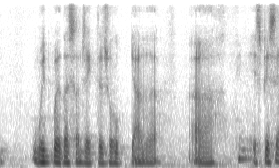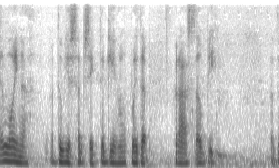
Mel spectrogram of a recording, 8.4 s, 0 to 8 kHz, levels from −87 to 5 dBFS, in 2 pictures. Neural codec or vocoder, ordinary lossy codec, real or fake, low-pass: codec, 16 kHz, 1.1 kbps, Voila-Tokenizer; none; fake; 7.2 kHz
